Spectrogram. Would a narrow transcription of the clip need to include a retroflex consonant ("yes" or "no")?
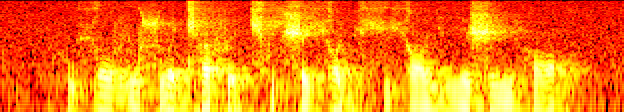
yes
